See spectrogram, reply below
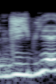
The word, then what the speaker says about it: Ghibli: On le connaît nous comme ça, alors ça se prononce Ghibli à la japonaise. – Ghibli, on est d'accord.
